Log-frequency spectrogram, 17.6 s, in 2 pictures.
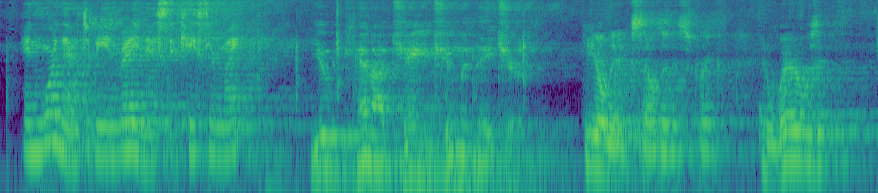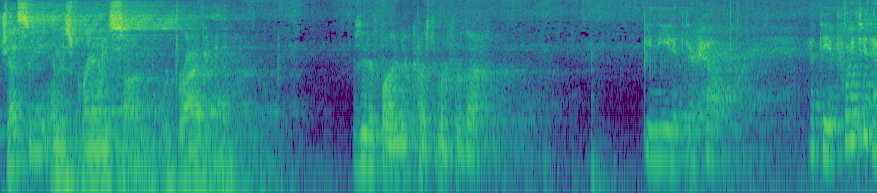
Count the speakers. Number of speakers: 4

